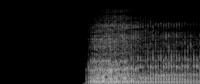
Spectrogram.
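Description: Silence for nearly a second, then a tiger roar sound effect starts suddenly and carries on loud and rough to the end.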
